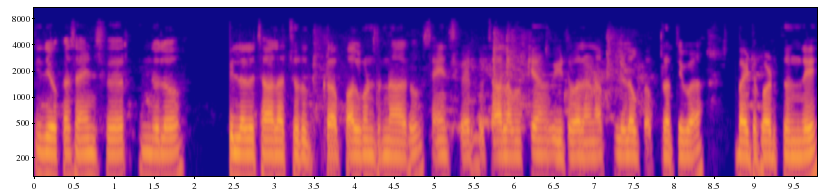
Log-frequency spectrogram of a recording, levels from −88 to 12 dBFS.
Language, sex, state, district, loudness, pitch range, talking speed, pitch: Telugu, male, Telangana, Karimnagar, -18 LUFS, 105-115 Hz, 110 wpm, 110 Hz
